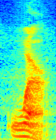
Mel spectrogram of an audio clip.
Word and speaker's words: work: decir que funciona con esta regla y lo pronunciamos work work qué significa trabajo el verbo a trabajar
